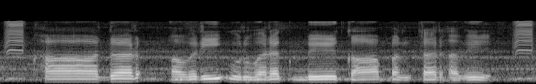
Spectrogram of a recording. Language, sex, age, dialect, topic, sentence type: Bhojpuri, male, 31-35, Northern, agriculture, question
